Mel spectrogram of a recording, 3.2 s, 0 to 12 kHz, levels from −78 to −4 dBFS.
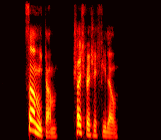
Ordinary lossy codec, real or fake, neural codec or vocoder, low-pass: Opus, 32 kbps; fake; autoencoder, 48 kHz, 32 numbers a frame, DAC-VAE, trained on Japanese speech; 10.8 kHz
